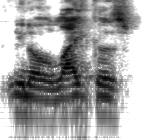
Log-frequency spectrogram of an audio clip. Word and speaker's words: Leica: I didn't even know how to pronounce it until my boy Corey had told me. Leica is the Aberdeen Proving Ground.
